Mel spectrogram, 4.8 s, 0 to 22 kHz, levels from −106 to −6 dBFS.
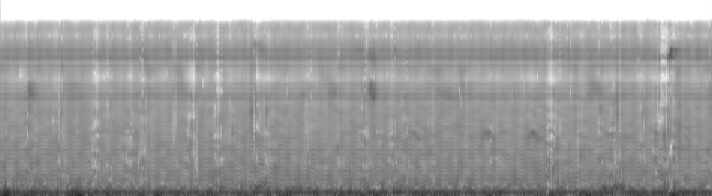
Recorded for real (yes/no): no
